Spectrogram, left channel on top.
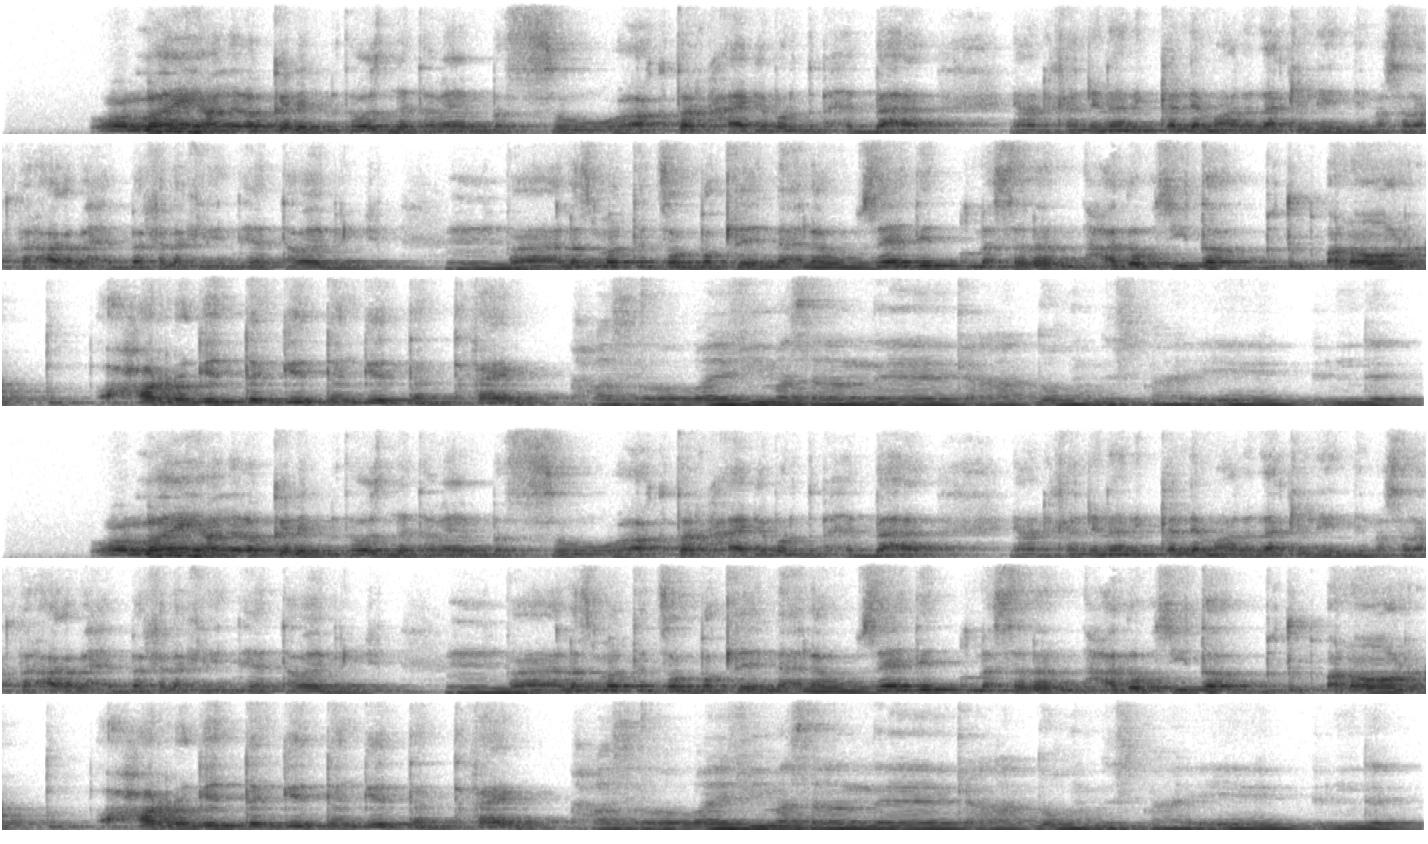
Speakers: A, on the left; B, on the right.
A: والله يعني لو كانت متوازنة تمام بس وأكتر حاجة برضو بحبها يعني خلينا نتكلم على الأكل الهندي مثلا أكتر حاجة بحبها في الأكل الهندي هي التوابل
B: امم
A: فلازم تتظبط لأنها لو زادت مثلا حاجة بسيطة بتبقى نار بتبقى حر جدا جدا جدا أنت فاهم؟
B: حصل والله في مثلا آه، كان عندهم اسمها إيه ال-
